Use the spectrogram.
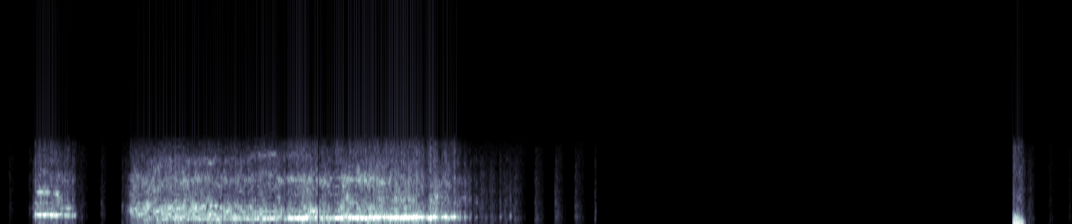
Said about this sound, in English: Excuse the truck.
